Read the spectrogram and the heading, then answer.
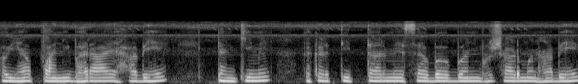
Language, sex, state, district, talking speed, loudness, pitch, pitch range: Chhattisgarhi, male, Chhattisgarh, Rajnandgaon, 195 wpm, -17 LUFS, 155 Hz, 150-160 Hz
